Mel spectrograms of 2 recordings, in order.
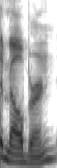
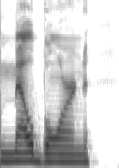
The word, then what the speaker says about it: Melbourne: If you say Melbourne, they get mad. Melbourne. – Melbourne. – I get it. I understand we're supposed to say it the right way, but it's spelled Melbourne, so... Melbourne, but I can't say Melbourne because it's not spelled M-E-L-B-I-N.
